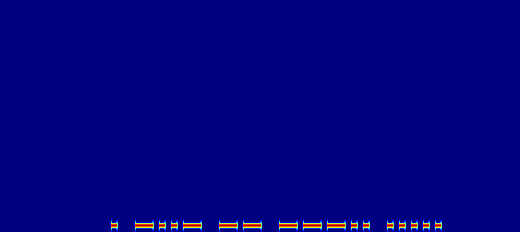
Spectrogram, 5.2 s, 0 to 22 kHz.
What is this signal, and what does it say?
Morse code, heard as a keyed tone, about 20 wpm, 700 Hz. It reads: EXM85
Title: Code Groups - 5 Letter:Numbers - 20wpm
